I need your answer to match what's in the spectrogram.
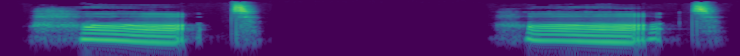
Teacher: You might notice that when I'm saying the word heart. I'm giving you a long R vowel and I'm not pronouncing the letter R, or the sound R. I'm not saying heart, heart, heart.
